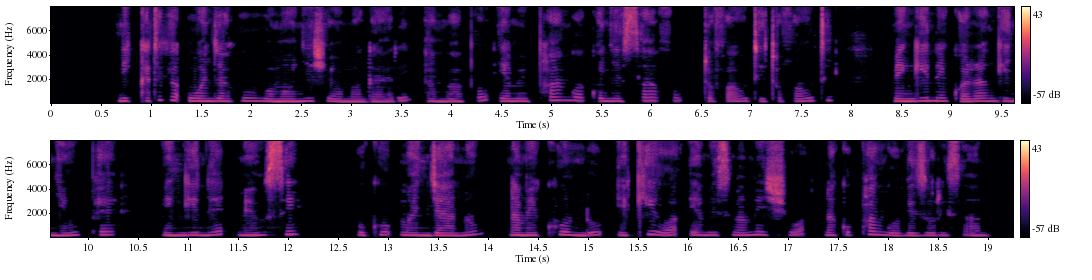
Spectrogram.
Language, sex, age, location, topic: Swahili, female, 25-35, Nairobi, finance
